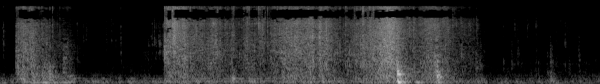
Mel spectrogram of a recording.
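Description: Plastic bag crinkling and rustling, with cardboard packaging handled, as a mini fridge is unwrapped: a short rustle, a pause, then a longer stretch of crinkling with a thump about four seconds in.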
